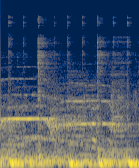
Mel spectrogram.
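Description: Live rock and roll band playing with a steady beat and bass line, with one long high note gliding up at the start and held over the band.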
